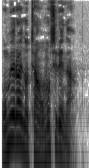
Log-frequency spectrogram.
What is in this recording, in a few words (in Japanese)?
「ちゃん」, 旭弁 銚子弁; 親父; おじちゃん; 「おめーらいのちゃんおもしれーな」; （訳）お前んちの親父面白いな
